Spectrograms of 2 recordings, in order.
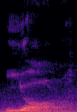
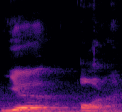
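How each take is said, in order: First: It is squeezed into one short syllable. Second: It is said as two separate syllables. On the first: "Dia seperti ini" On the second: "Dan yang satunya adalah kayak gini"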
